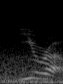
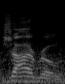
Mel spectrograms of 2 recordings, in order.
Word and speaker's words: gyro: telling you, Joe, it's pronounced Gyro. Yeah, but in New York, we call them gyros.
